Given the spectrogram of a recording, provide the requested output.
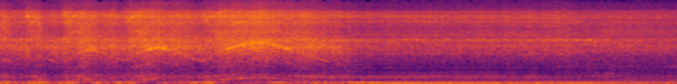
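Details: Dodge Ramcharger engine revved after replacing pushrods, rockers and rocker shaft to cure a top-end tick: climbs and settles smoothly through several blips with an even, clean note, the tick now gone; normal revving.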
